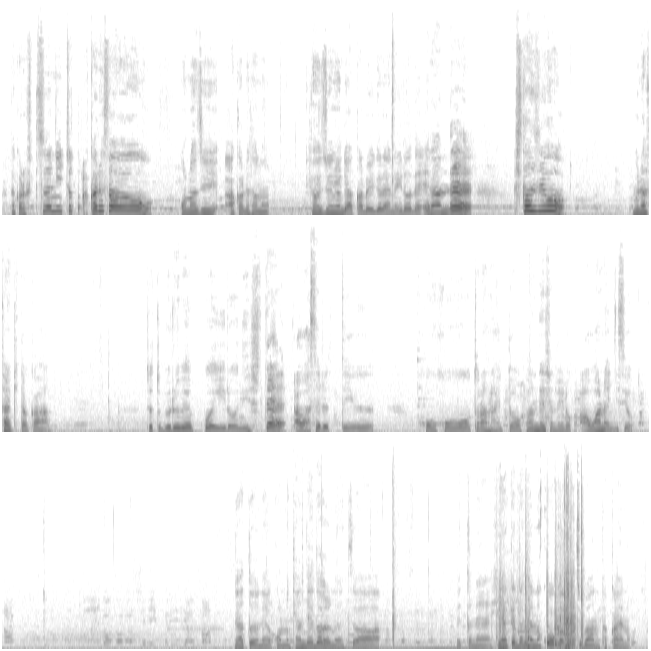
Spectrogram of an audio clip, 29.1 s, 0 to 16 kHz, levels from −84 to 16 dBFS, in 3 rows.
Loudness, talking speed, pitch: -36 LUFS, 265 characters per minute, 185 Hz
